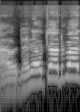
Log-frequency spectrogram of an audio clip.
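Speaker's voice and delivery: pure panic, very high-pitched voice. Teasing the other speaker by imitating their panicked voice. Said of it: "I just hear pure panic in your voice".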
